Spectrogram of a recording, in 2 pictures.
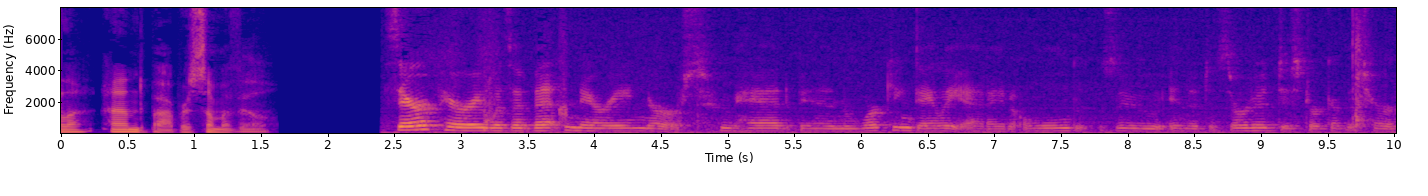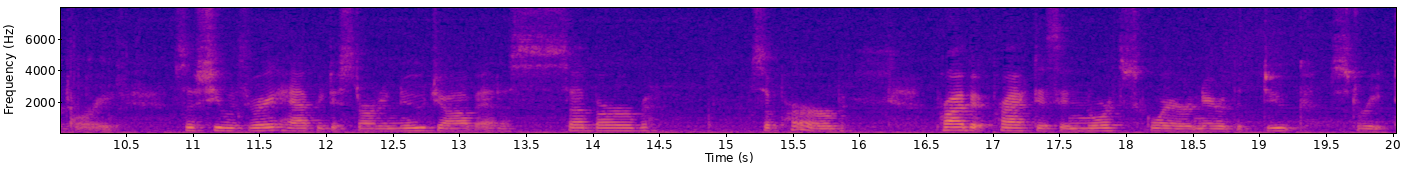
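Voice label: texas, International Dialects of English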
